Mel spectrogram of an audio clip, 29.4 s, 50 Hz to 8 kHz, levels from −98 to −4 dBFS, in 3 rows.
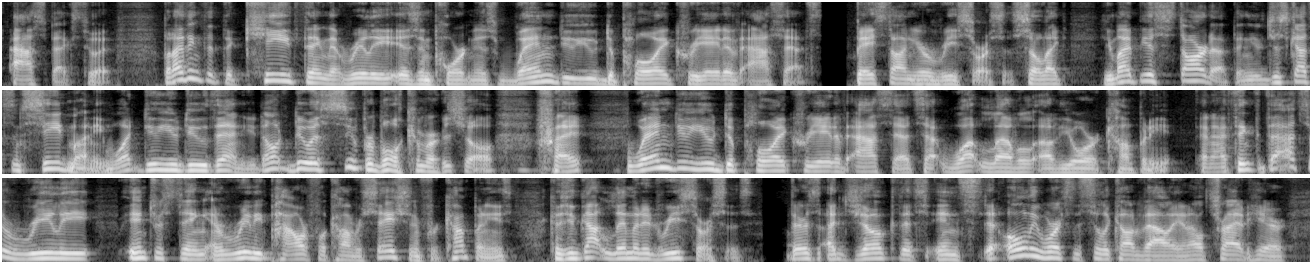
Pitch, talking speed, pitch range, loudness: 130 Hz, 200 wpm, 115-155 Hz, -22 LUFS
